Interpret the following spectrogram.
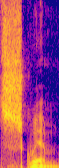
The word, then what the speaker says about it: Sequim: you 90 Day Fiance people you know about squim so one of the famous people in that fiance was from squim really yeah wow and uh of course it's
